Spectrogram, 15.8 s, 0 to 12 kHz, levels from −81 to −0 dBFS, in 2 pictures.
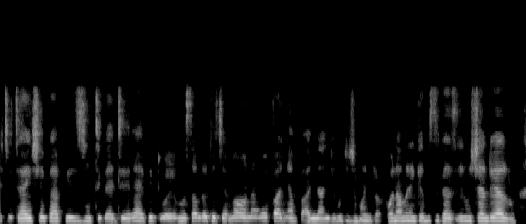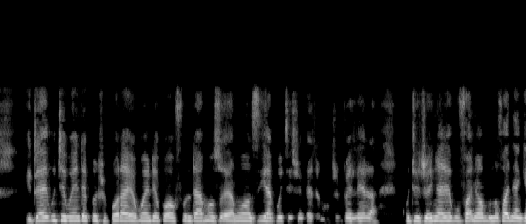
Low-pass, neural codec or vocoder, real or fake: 7.2 kHz; codec, 16 kHz, 2 kbps, X-Codec, WavLM features, trained on Multilingual LibriSpeech; fake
